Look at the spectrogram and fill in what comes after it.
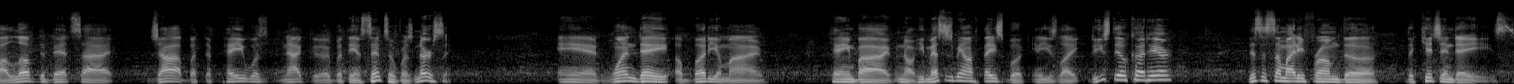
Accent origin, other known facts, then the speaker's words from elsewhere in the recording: Chicagoland, Illinois, United States; I'm born and raised just outside Chicagoland. Been there my entire life.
